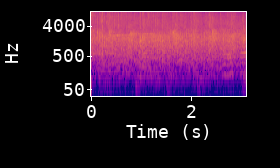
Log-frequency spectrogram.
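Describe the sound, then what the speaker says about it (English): Continuous applause from an audience at a freight service awards ceremony as a trophy presenter is welcomed on stage, a moderately distant, even wash of clapping throughout. "Big round of applause, please, for Howard."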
